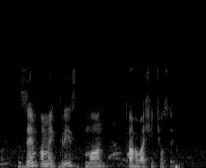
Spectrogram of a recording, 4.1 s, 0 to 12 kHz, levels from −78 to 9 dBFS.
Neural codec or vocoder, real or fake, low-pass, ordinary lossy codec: none; real; 7.2 kHz; Opus, 32 kbps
